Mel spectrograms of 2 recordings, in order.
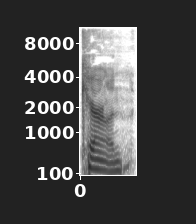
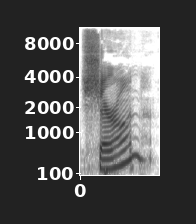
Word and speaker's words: Charon: So I pronounce it Charon because that's the name of basically it's derived from the mythology, the ferryman of the dead, the person who takes you over to Hades. – Right. – Hades being the Greek name for Pluto. But people like to pronounce it Charon.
